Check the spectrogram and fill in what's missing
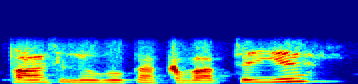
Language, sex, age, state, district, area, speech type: Hindi, female, 30-45, Uttar Pradesh, Mau, rural, conversation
